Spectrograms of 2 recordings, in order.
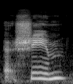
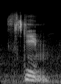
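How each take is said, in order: First: The word begins with an sh sound. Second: The word begins with an sk sound. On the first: "he was pronounced badly" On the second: "I think that's how to pronounce it"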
